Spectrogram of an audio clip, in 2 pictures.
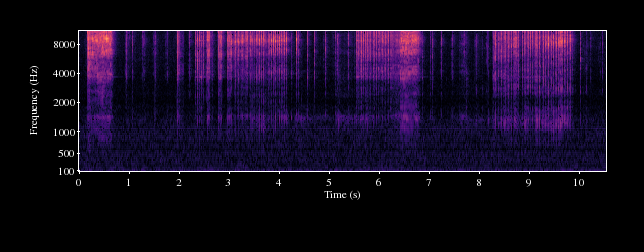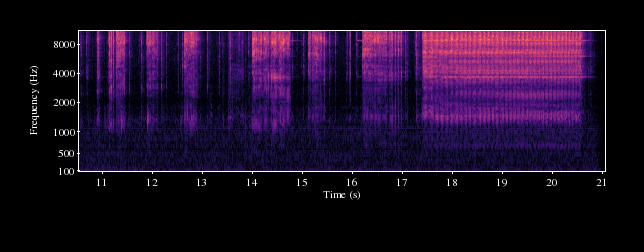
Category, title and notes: Sound effects > Objects / House appliances
CLOCKMech-Blue Snowball Microphone, MCU Timer, Winding, Bell Ringing Nicholas Judy TDC
A timer winding, then bell ringing.
Blue-brand, Blue-Snowball, ring, timer, wind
